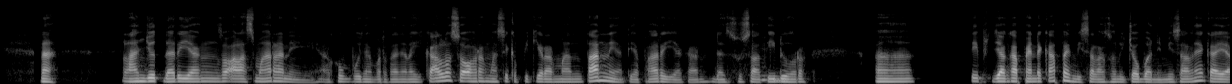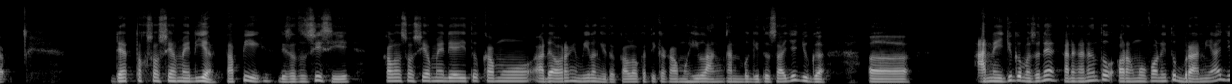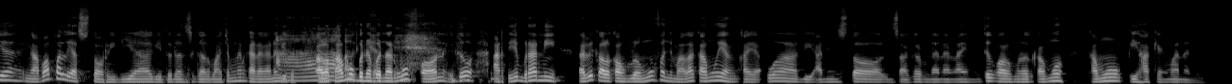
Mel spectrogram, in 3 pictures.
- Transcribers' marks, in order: other background noise; in English: "move on"; in English: "move on"; laugh; in English: "move on"; in English: "uninstall"
- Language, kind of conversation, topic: Indonesian, podcast, Apa yang paling membantu saat susah move on?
